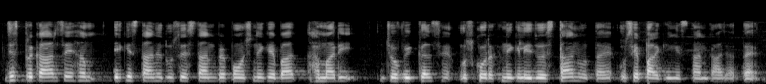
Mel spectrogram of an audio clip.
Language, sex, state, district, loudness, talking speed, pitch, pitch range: Hindi, male, Rajasthan, Jaipur, -17 LUFS, 245 wpm, 160 Hz, 155-170 Hz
